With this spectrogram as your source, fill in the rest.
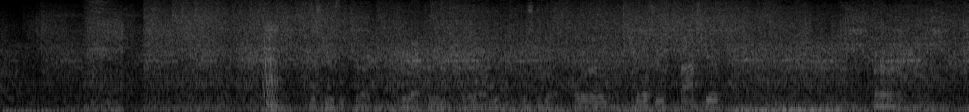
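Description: A large explosion booms.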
